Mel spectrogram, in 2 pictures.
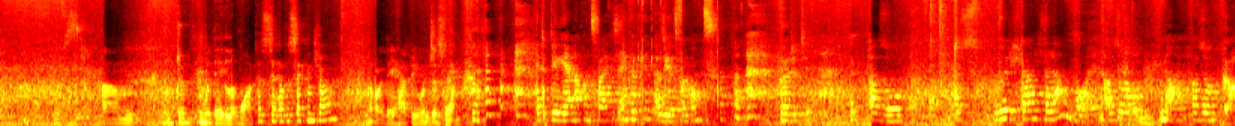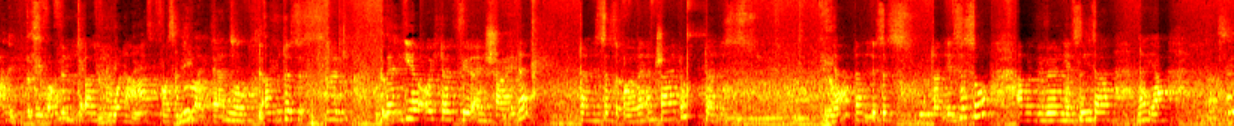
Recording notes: Despite the less than optimal sound quality due to the lack of proper equipment, we couldn't pass up the opportunity to capture their wisdom while they were in town. We apologize for the imperfect audio.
